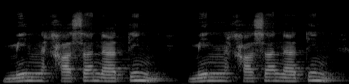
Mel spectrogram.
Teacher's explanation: نون کے اوپر جزم ہے اور اس کے بعد حروف الکی میں سے خا ہے، اس لیے ہم نے یہاں پر اظہار کیا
